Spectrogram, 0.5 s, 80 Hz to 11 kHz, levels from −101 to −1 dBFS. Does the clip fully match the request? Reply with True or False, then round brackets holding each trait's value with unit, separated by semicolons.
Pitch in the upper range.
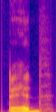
False (150 Hz)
